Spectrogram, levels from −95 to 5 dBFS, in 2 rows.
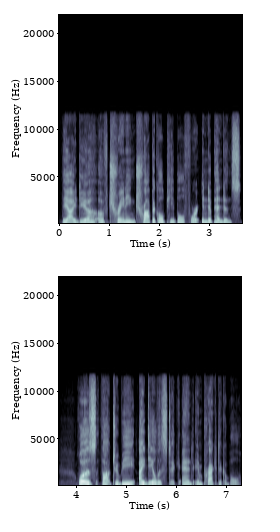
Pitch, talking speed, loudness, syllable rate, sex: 140 Hz, 125 wpm, -21 LUFS, 4.8 syllables/s, male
